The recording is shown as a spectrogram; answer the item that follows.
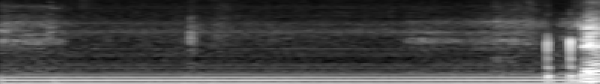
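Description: Steady electrical mains hum, a low even buzz with its overtones, with a soft click near the end.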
